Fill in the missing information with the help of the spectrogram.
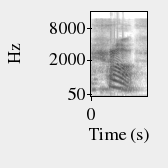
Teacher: हलक के बिल्कुल दरमियानी हिस्से से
